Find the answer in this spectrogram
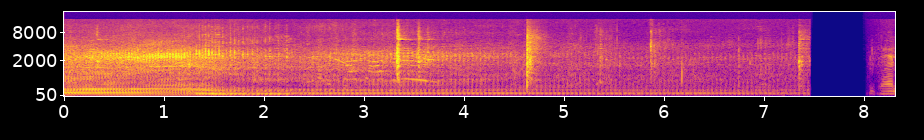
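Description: Small motorcycle engine running while riding, its pitch dropping a step about a second in as it eases off, then holding steady, with a few sharp clicks. The sound cuts off suddenly near the end.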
